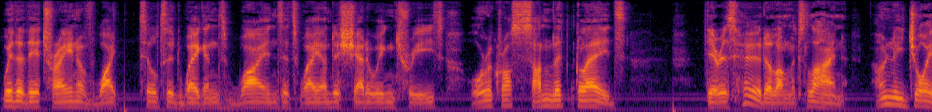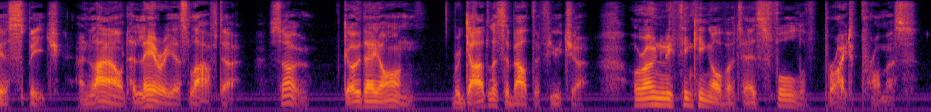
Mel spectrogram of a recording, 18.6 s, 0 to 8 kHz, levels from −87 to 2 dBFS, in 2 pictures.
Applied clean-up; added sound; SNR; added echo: none; none; none; none.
